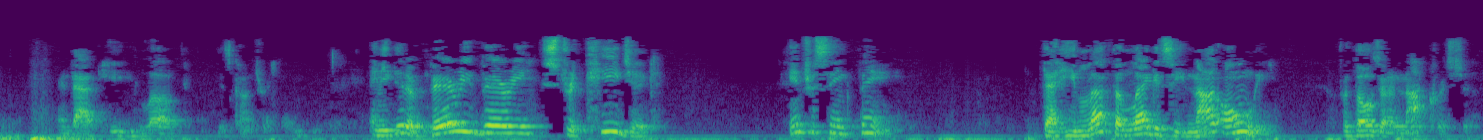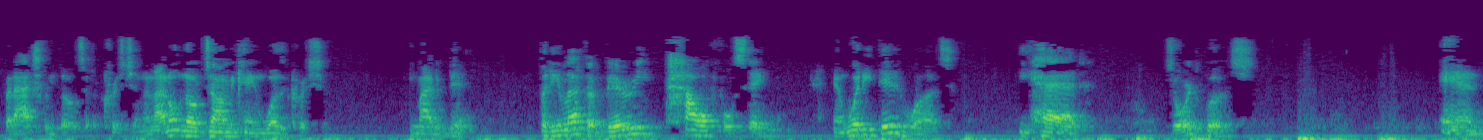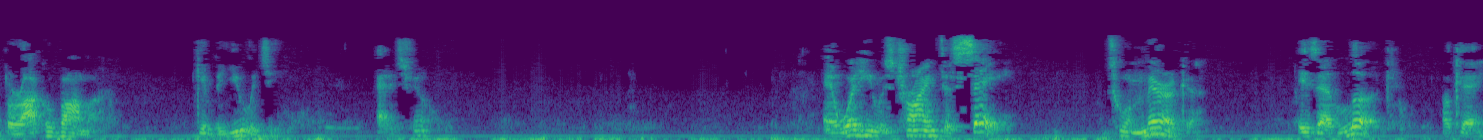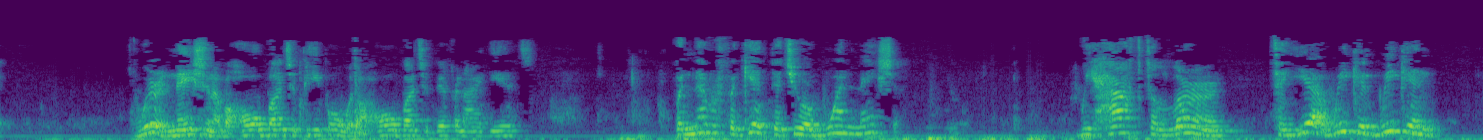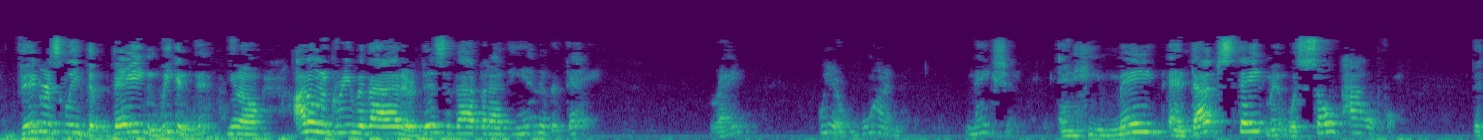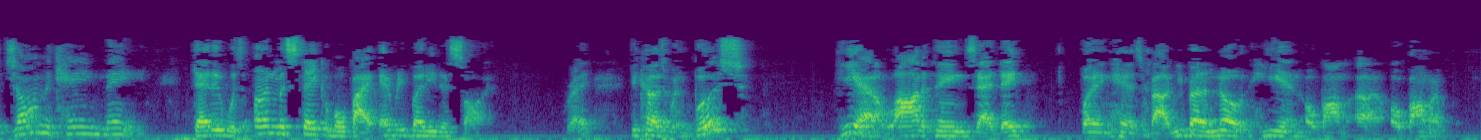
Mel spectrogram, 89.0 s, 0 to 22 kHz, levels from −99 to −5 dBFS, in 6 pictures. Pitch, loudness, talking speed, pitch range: 125 Hz, -29 LUFS, 130 wpm, 115-160 Hz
